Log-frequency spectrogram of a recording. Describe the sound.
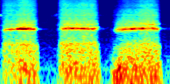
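Someone whistles an imitation of a truck's reversing beeper: three even, steady high-pitched tones, each about half a second, with short regular gaps, breathy.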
